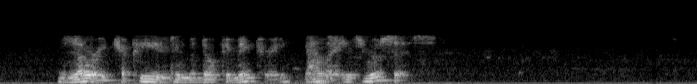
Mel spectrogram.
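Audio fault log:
throughout, GSM full-rate codec: The speech has a plainly audible buzzy, gravelly roughness and no content above 4 kHz, which fits a 13 kbit/s encoding. The codec models the vocal tract and drives it with sparse, regularly spaced pulses, so the excitation's fine detail is lost.
1.64–1.71 s, 3.20–3.27 s, 6.50–6.57 s, lost GSM frames: Each gap of about 60 ms is a brief rough, metallic ring in place of the sound. The first comes just before "in the documentary" and the second just after "in the documentary". The decoder repeats the last good frame's settings, which fits three missing 20 ms frames each time.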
